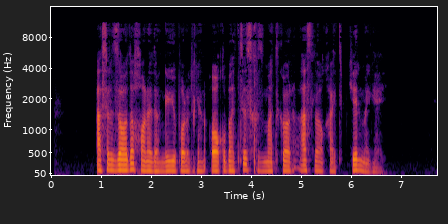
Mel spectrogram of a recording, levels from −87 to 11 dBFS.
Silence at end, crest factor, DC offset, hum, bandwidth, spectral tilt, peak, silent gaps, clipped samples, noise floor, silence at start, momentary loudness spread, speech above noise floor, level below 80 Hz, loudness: 1.1 s; 22 dB; under 0.1%; none; 11.5 kHz; -7 dB/octave; 0 dBFS; none; under 0.1%; -75 dBFS; 0.9 s; 12 LU; 53 dB; -44 dBFS; -22 LUFS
